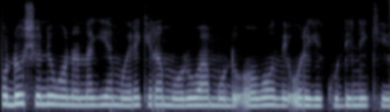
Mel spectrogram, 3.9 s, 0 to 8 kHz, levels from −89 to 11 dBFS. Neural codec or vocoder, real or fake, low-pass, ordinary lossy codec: none; real; none; none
